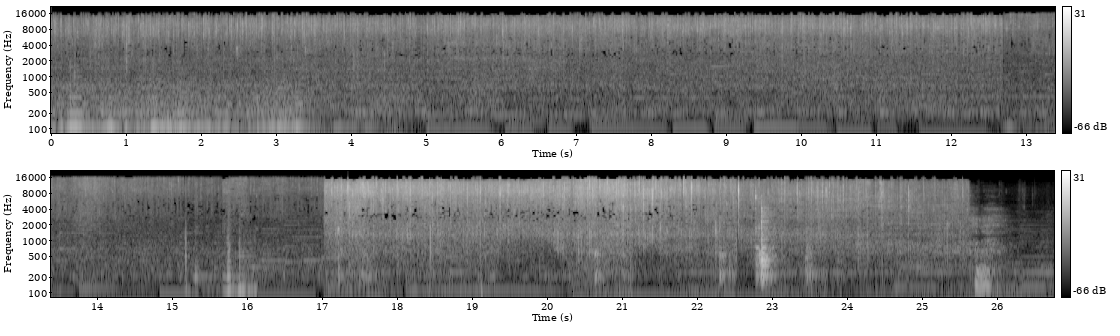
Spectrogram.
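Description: Rice-paper rolls filled with cabbage, tofu and vegetables frying in oil in a nonstick pan: a steady sizzle that suddenly gets louder about two-thirds of the way in. A few sharp clicks of chopsticks or spatula against the pan, and the sizzle stops near the end.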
